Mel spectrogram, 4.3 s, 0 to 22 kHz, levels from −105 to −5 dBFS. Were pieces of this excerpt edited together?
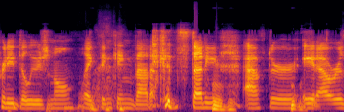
yes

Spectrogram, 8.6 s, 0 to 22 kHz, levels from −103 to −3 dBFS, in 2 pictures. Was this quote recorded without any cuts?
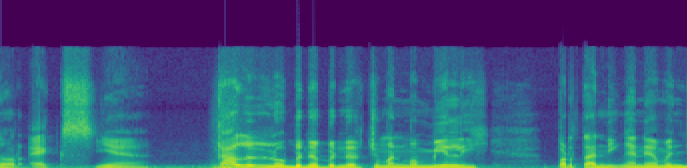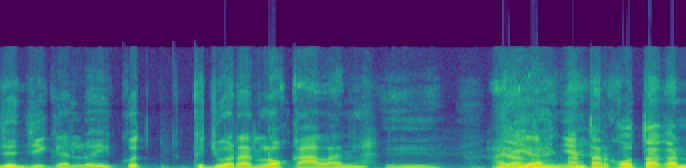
no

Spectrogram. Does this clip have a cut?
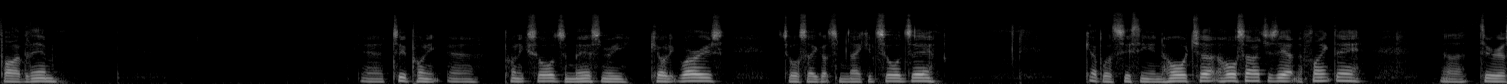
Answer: yes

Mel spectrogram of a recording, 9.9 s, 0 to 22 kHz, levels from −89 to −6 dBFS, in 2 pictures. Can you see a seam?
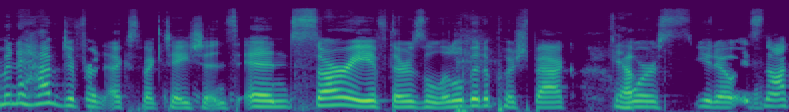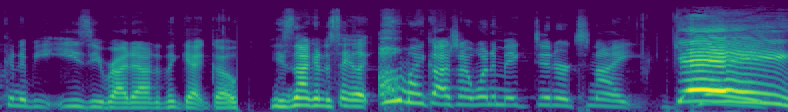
no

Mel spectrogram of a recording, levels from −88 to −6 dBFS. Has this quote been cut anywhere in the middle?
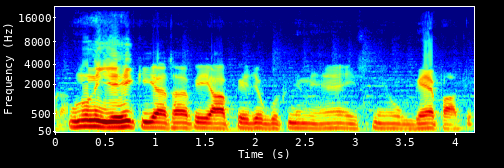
no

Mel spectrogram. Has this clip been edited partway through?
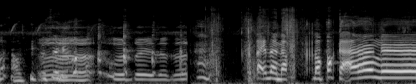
yes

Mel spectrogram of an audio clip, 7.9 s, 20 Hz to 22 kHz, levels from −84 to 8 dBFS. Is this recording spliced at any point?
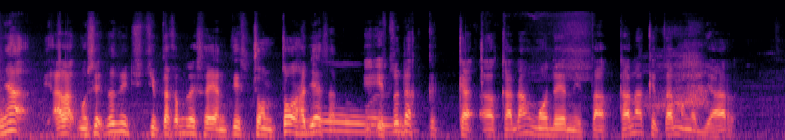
yes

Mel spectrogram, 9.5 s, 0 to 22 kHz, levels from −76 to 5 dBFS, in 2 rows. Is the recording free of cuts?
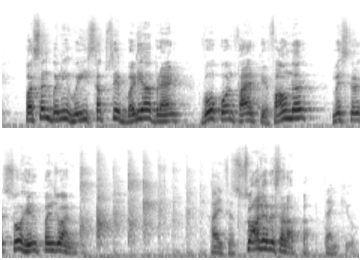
yes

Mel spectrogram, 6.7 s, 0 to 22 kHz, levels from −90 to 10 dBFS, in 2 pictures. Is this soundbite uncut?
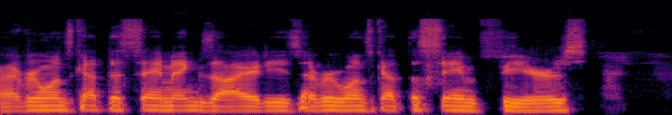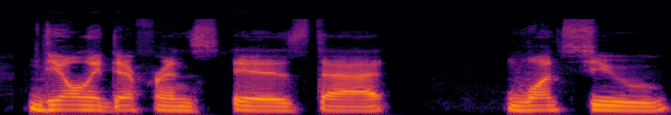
yes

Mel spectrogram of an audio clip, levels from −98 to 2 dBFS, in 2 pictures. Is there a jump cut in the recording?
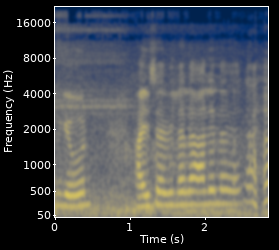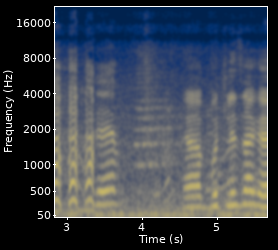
yes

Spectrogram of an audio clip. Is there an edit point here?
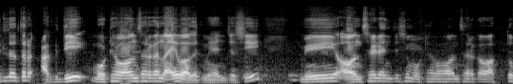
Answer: no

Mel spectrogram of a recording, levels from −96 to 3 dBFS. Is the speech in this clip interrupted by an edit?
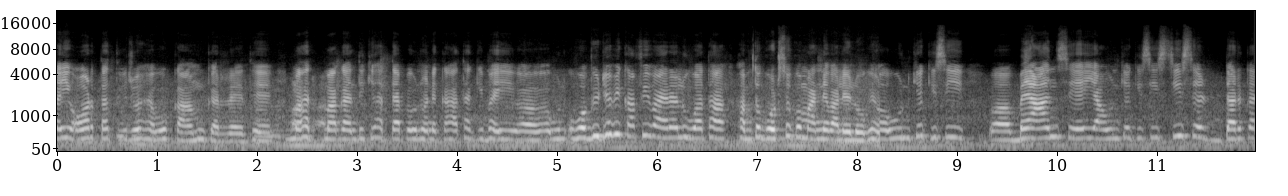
yes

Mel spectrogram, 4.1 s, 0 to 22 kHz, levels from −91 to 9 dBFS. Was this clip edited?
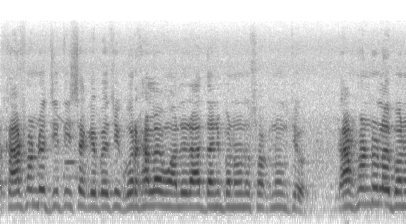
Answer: no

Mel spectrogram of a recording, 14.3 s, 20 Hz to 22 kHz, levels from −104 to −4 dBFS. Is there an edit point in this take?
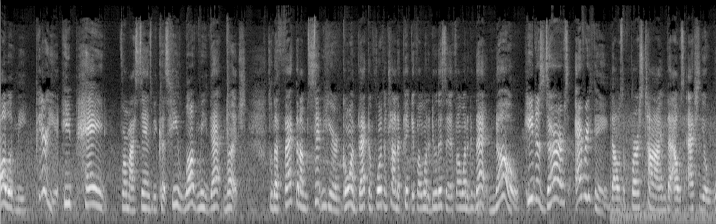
yes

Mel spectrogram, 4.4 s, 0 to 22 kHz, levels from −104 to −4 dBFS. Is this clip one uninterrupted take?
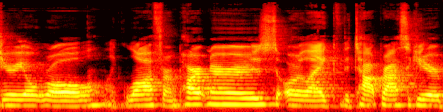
yes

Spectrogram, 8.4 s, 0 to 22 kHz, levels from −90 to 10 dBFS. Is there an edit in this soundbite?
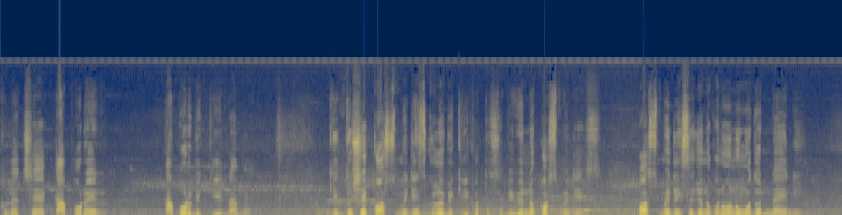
no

